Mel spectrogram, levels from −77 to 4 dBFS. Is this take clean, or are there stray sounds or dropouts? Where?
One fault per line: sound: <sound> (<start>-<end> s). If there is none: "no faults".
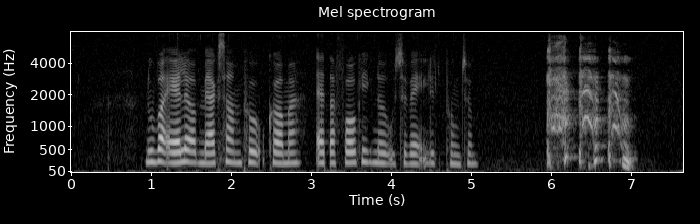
sound: cough (5.9-7.1 s)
